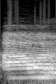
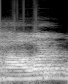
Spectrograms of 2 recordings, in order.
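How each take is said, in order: First: The word starts with a vowel sound. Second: The word starts with an h sound. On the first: The speaker calls it right. "आवर बोला जाता है" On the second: The speaker calls it wrong. "वो से इसको हावर बोलते हैं, लेकिन it is not speak हावर"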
